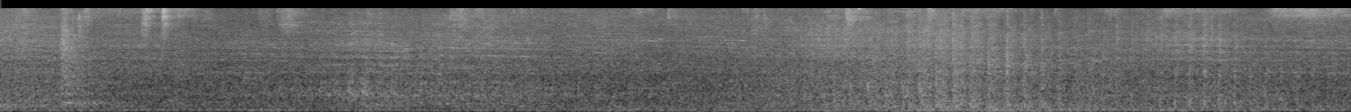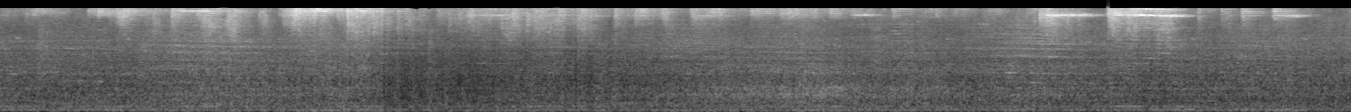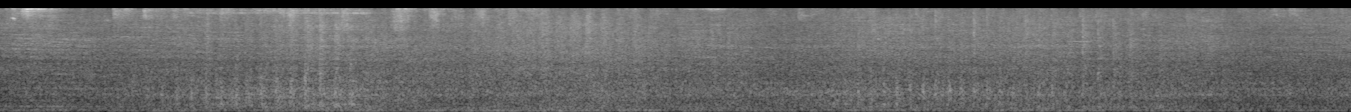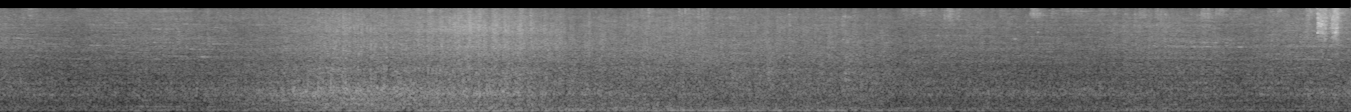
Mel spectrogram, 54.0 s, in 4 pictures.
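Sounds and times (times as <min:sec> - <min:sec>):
steel wheels running on rails: 0:00.0 - 0:54.0
high wheel squeals: 0:13.3 - 0:28.5.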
